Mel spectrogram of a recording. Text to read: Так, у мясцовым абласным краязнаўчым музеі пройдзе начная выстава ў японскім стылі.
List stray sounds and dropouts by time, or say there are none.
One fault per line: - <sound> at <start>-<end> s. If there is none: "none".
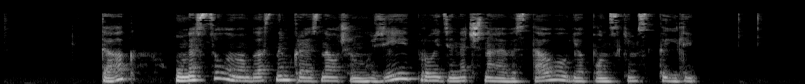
none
